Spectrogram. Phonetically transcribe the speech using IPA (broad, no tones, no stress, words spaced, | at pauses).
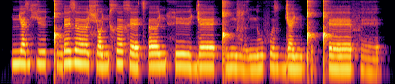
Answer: ɲæzçɪːǃə̤ ɾɛzɜːɕɒɲ xɜxɛt͡sʼɜːɲ hɪːɟɛːǃə̤ɲ ɮə̤ɲɾufʊz ɟæɲǃʼə̤ ǃʰɛː fɛ̤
